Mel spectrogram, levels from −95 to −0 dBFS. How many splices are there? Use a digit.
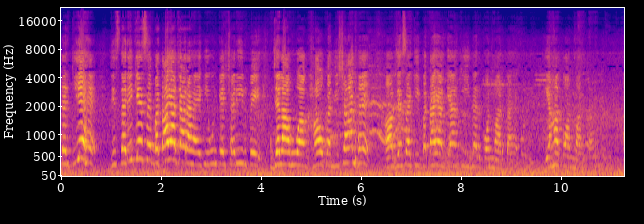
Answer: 0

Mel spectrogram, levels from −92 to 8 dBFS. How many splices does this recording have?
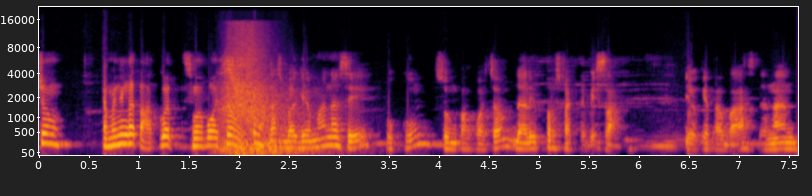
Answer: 1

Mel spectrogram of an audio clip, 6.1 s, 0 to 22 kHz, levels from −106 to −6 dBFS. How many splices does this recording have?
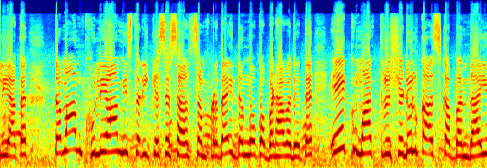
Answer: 0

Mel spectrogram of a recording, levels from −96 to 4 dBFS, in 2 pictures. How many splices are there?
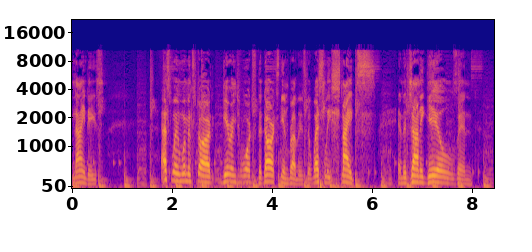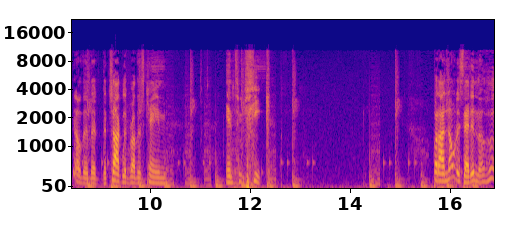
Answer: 1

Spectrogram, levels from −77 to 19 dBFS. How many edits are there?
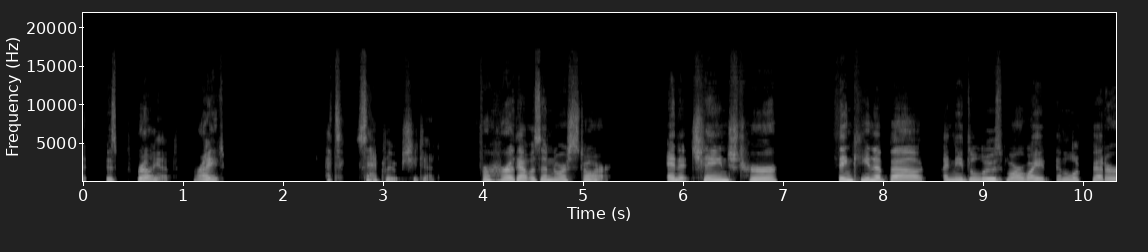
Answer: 3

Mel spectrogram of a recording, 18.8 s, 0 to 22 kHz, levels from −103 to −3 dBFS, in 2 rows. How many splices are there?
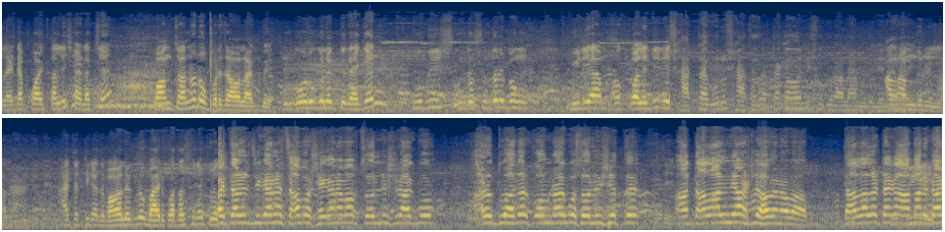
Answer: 3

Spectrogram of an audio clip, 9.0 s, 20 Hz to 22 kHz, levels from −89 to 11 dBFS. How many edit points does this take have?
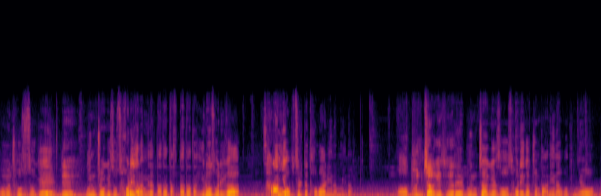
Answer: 0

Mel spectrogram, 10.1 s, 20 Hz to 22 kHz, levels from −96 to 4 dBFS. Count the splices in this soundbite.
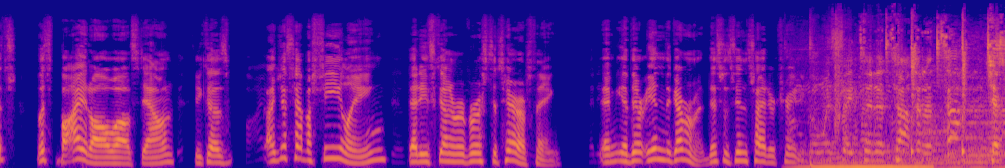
1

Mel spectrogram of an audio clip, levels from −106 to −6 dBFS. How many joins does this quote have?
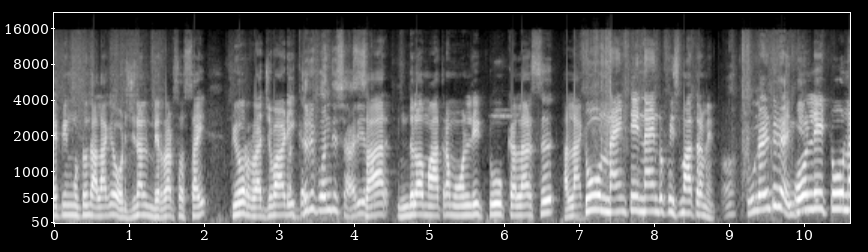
1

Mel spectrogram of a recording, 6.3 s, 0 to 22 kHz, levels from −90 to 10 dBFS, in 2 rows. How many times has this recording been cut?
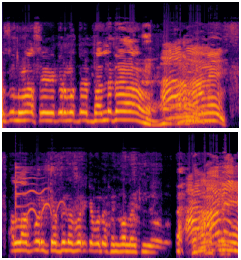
0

